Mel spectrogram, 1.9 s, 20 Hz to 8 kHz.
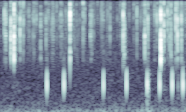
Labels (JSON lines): {"label": "biophony, knock croak", "recorder": "SoundTrap 300"}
